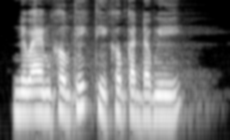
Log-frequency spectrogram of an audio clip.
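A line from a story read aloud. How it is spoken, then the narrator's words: Cold. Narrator (Vietnamese): An Thực lạnh lùng nói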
